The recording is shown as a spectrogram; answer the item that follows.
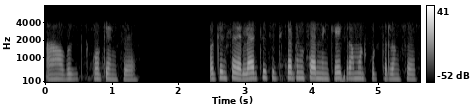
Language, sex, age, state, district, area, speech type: Tamil, female, 30-45, Tamil Nadu, Dharmapuri, rural, conversation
